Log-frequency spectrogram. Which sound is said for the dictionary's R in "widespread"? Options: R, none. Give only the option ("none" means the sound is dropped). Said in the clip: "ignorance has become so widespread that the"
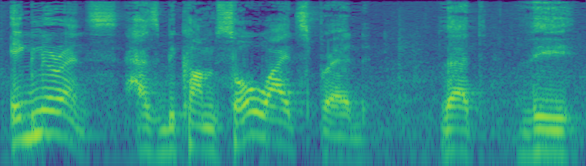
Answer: R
